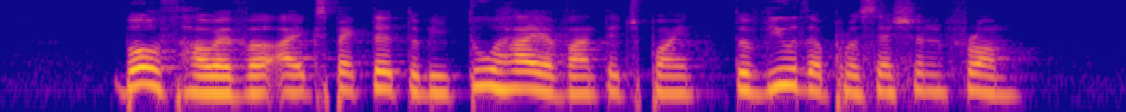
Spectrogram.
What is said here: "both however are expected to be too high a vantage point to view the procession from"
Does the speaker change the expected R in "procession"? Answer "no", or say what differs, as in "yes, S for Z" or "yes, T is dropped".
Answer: no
